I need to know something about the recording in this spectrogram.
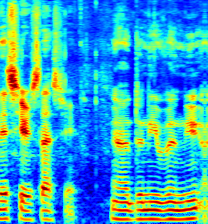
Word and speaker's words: Denis Villeneuve: to say his name I used to say Dennis V oh yeah because that's how you spell it but then I heard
